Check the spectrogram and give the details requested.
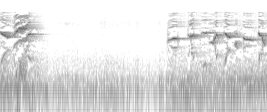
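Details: Oriental magpie-robin song played to make other magpie-robins sing: a short sweeping whistled phrase, about two seconds of near quiet with low hum, then a long run of clear rising and falling whistles.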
